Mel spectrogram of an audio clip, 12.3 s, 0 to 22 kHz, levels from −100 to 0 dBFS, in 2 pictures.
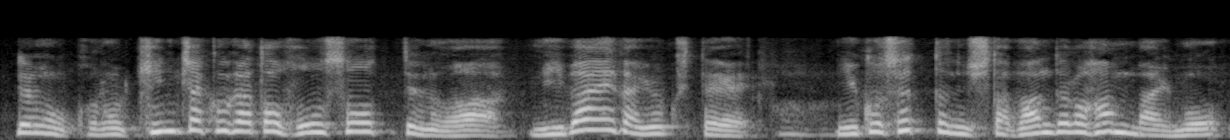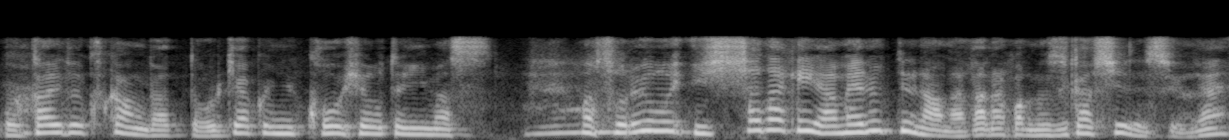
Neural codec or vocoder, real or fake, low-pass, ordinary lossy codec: codec, 16 kHz, 4 kbps, FreqCodec, smaller model; fake; 7.2 kHz; none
